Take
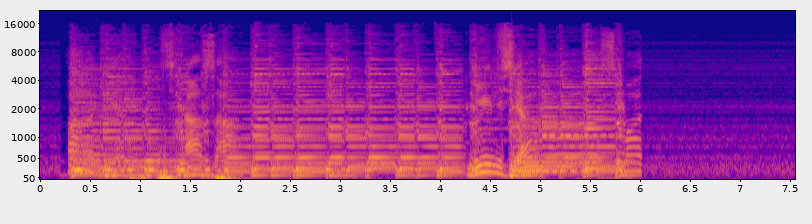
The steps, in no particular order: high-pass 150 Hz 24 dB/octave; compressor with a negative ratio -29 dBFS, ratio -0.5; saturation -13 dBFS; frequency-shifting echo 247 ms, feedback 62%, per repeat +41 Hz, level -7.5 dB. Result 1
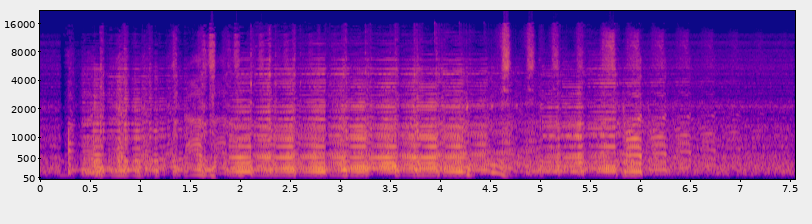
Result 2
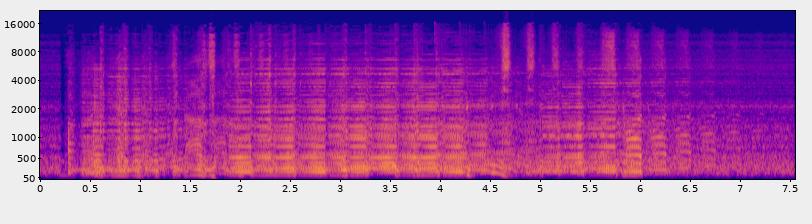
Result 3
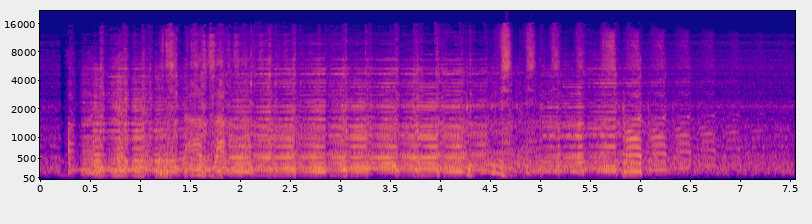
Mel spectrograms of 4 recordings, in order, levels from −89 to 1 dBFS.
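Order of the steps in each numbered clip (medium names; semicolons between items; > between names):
compressor with a negative ratio > saturation > high-pass > frequency-shifting echo; saturation > compressor with a negative ratio > high-pass > frequency-shifting echo; high-pass > saturation > compressor with a negative ratio > frequency-shifting echo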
